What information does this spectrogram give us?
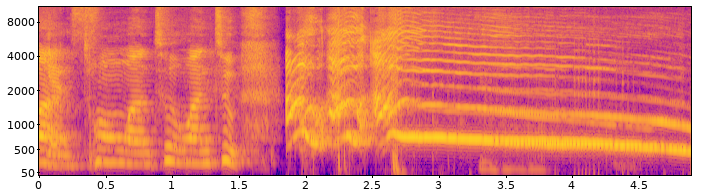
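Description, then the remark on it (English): Someone laughs and yelps, then lets out a long, loud howl that holds steady and slowly sinks in pitch, imitating a wolf or dog. “Enough howling.”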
